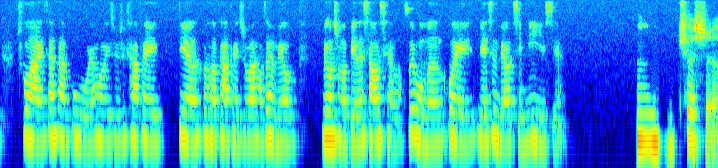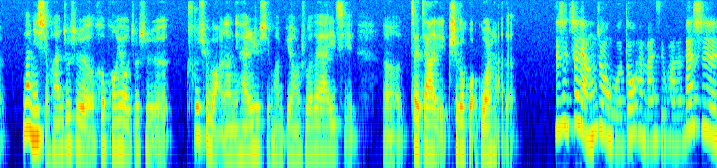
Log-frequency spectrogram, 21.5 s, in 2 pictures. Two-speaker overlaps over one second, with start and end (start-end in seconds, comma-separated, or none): none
